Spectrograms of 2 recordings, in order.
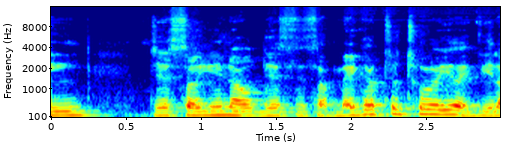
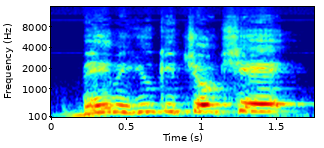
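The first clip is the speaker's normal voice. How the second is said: very high, loud, hollering woman's voice; 10 semitones higher than usual. Retelling a woman on a train talking to another lady, imitating a loud woman. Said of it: "she was really loud".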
